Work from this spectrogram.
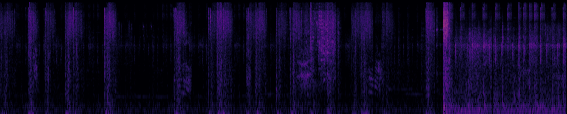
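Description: Gunshots ring out in the stealth video game Hitman: Blood Money, a string of sharp irregular cracks over several seconds with mechanical clicks between them, followed by a denser burst of noise at the end.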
